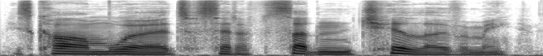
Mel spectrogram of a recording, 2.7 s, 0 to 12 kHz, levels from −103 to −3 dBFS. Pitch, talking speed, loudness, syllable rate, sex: 125 Hz, 200 wpm, -17 LUFS, 4.5 syllables/s, male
